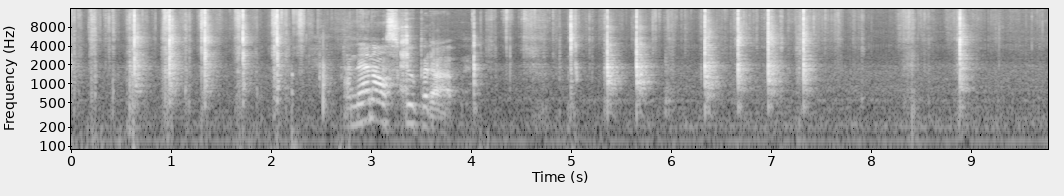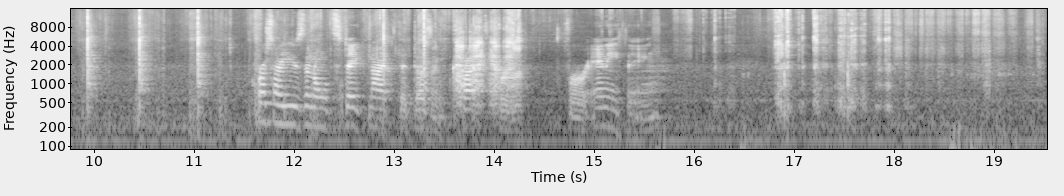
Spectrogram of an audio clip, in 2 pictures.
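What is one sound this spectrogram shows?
A knife crunches through a crisp baked crust.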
